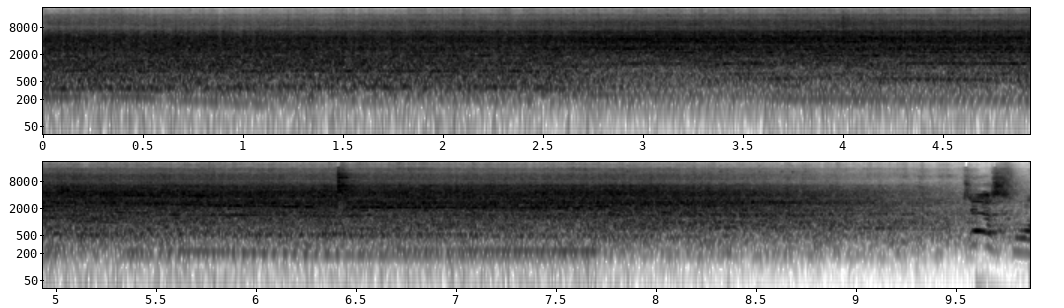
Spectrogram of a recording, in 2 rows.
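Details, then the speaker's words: John Deere X350 mower after a full service with new blades, belts and battery, deck lowered and blades engaged: a smooth steady engine with even blade whir and no scraping, then it winds down; it sounds better now. "It sounds like it's doing better now. May have just been where I took them off and did all that good stuff."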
